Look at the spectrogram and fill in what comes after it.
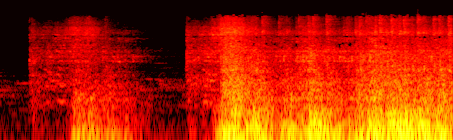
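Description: The Holden VN Calais's Holley Sniper EFI engine firing up. A quieter stretch of engine noise and a short break come first, then about two and a half seconds in it catches and runs loud, with the level climbing. The exhaust goes through Varex mufflers with their valves closed.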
